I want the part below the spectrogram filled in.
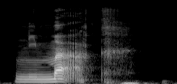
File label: "nima'q", Quiché; grandes(plural predicativo); big(plural predicative); INALI; UTexas; CHQETA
